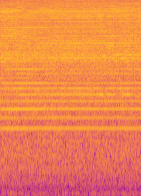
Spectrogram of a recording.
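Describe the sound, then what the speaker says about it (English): A plastic welder's hot air blower warms a weld rod for sealing teak deck seams, giving a loud, steady, close hiss and whine that holds unchanged throughout without pause. "Just pass the weld rod through a couple of times to warm it up."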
